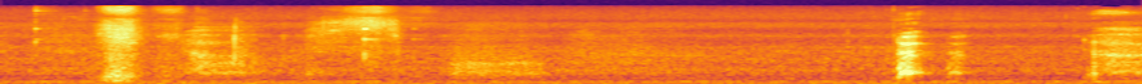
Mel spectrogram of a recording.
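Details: Girl eating spicy food gives two short, sharp hiccups about four seconds apart, with soft eating and breathing noises between; hiccups.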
